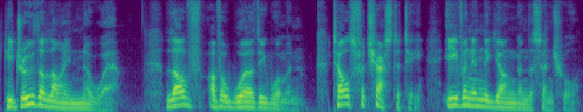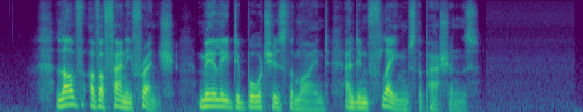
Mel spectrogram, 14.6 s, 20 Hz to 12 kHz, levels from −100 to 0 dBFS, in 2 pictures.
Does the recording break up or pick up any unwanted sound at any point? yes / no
no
